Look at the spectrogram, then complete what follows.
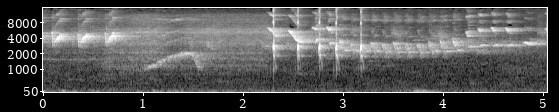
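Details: White-rumped shama being stirred up to sing its fighting song: a few high whistled notes, a lower rising-then-falling slur, then a burst of five sharp clicking notes followed by a long high whistled trail.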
